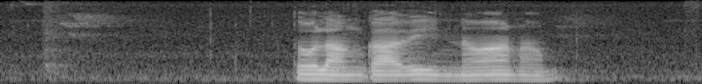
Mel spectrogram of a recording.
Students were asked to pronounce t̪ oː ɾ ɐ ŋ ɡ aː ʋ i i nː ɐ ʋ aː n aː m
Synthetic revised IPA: t̪ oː l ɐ ŋ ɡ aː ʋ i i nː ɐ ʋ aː n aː m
